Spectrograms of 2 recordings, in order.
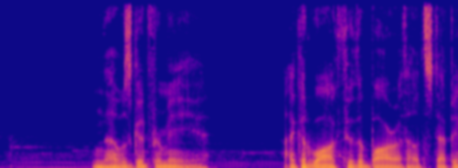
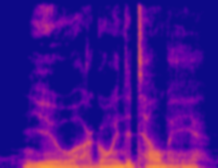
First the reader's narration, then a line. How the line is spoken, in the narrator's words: I growled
